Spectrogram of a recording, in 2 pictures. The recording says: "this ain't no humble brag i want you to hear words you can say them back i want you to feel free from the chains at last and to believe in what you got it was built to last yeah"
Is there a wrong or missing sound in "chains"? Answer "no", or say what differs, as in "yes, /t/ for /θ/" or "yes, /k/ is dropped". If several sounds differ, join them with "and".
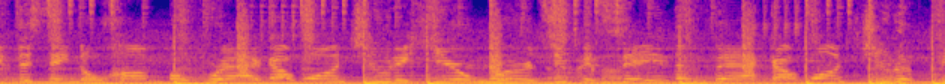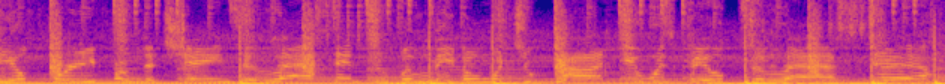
no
